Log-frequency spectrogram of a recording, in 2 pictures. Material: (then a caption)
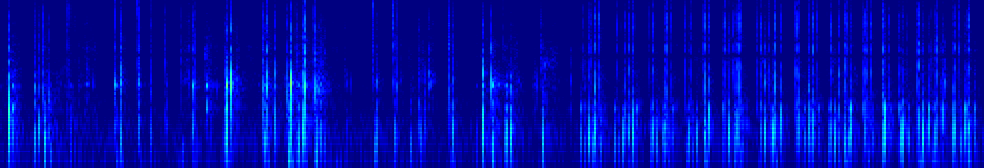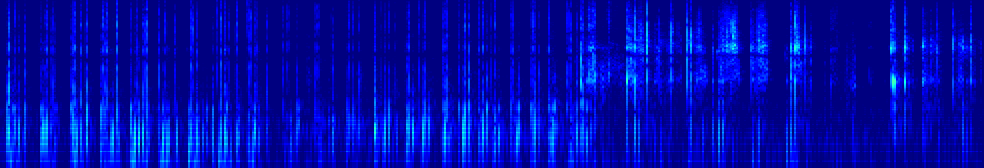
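Plastic. Long black nails scratch and tap the sides and white cap of a Clearasil plastic squeeze tube of face wash. The result is a dense, rapid stream of short, dry, bright clicks and scratchy rasps, with sharper, louder taps standing out now and then.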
